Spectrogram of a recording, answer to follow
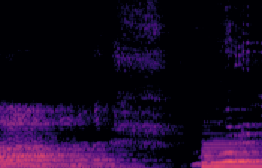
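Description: Soprano and Bösendorfer grand piano in a zarzuela romanza: the phrase dies away over about a second, there is a short silence, then the piano comes back in near the end.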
